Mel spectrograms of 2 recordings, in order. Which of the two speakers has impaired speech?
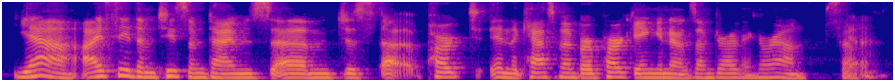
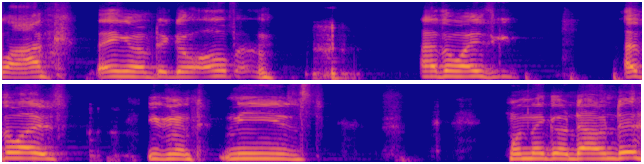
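The second: cerebral palsy.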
